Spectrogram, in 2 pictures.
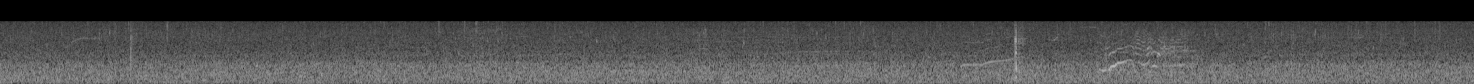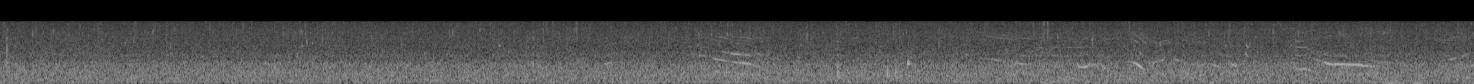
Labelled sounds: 0.7	1.0	killer whale, Bigg's (transient), 2.8 to 3.5 kHz
9.6	10.2	killer whale, Bigg's (transient), 0.81 to 1.3 kHz
11.1	11.5	killer whale, Bigg's (transient), 0.78 to 2.4 kHz
21.9	22.3	killer whale, Bigg's (transient), 0.84 to 1.8 kHz
27.9	28.5	killer whale, Bigg's (transient), 0.81 to 4.2 kHz

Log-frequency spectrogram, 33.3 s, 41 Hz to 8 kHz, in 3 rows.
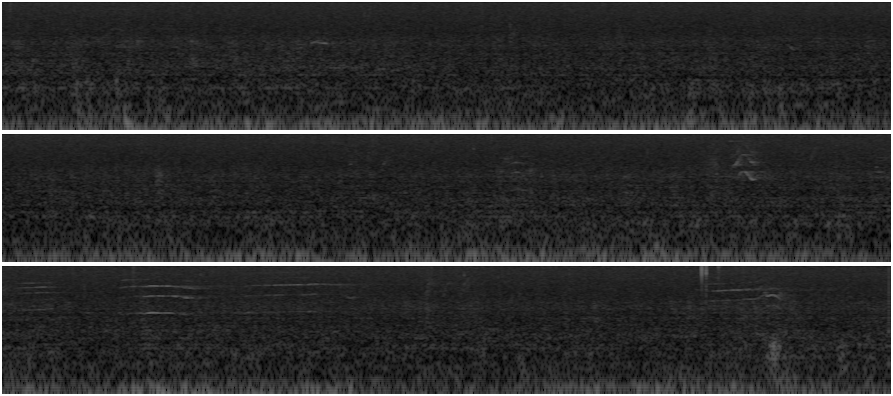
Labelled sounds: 22.4	22.9	killer whale, 1.3 to 4.0 kHz
23.7	24.8	killer whale, 0.60 to 4.5 kHz
25.4	26.7	killer whale, 2.1 to 3.8 kHz

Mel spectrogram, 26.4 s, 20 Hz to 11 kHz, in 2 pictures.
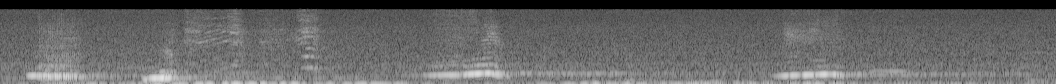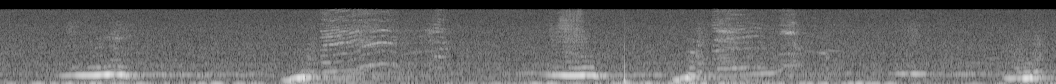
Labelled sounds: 1.9	3.0	humpback whale, 1.1 to 4.1 kHz
3.7	4.0	humpback whale, 0.99 to 2.8 kHz
5.8	6.3	humpback whale, 0.83 to 2.5 kHz
14.5	14.8	humpback whale, 2.4 to 2.8 kHz
17.2	18.6	humpback whale, 1.2 to 7.9 kHz
22.1	23.2	humpback whale, 1.1 to 3.7 kHz

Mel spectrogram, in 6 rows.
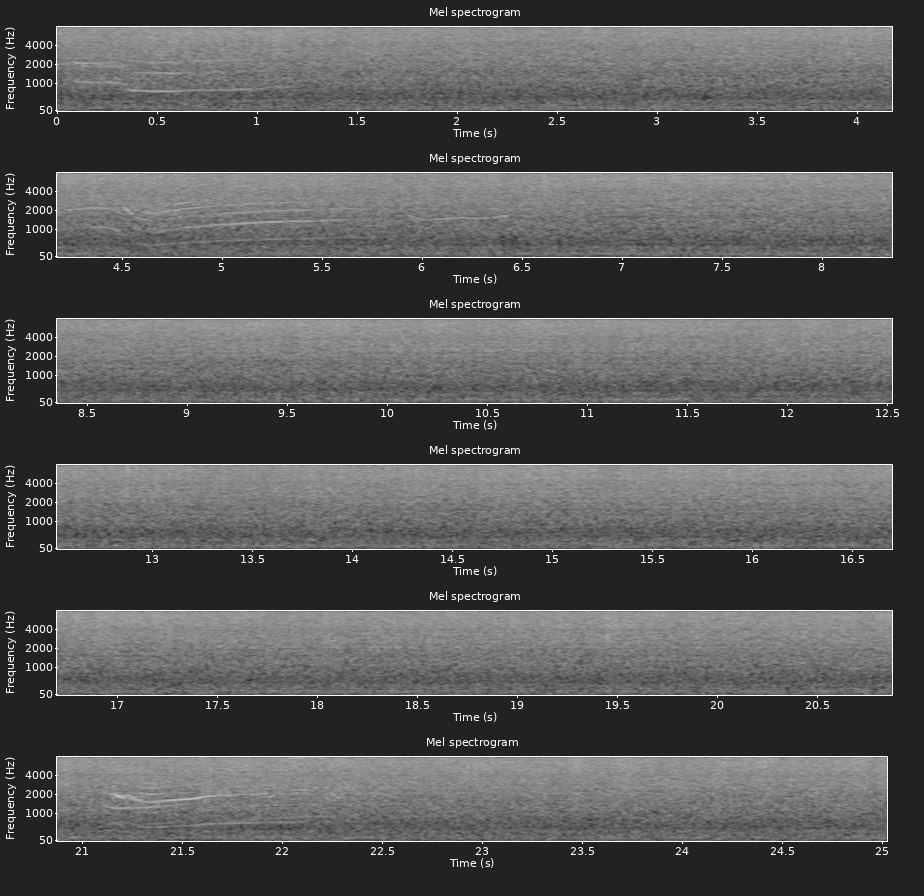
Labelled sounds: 0.3	1.0	killer whale, Bigg's (transient), 0.68 to 1.5 kHz
4.6	5.0	killer whale, Bigg's (transient), 0.45 to 0.58 kHz
6.0	6.4	killer whale, Bigg's (transient), 1.4 to 1.6 kHz
21.1	21.5	killer whale, Bigg's (transient), 1.2 to 1.3 kHz

